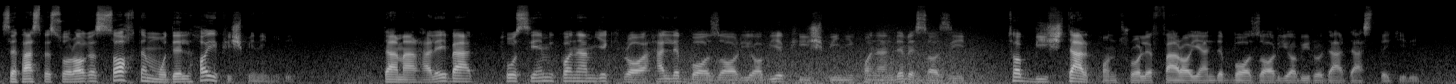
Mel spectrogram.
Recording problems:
wind noise on the microphone; occasional gusts; 20 dB below the speech

